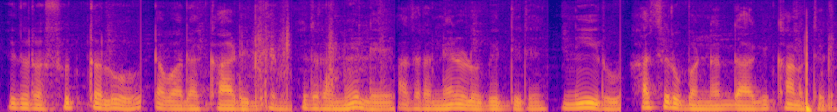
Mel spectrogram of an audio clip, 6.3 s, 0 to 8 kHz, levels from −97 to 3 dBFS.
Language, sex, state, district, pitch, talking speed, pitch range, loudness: Kannada, male, Karnataka, Shimoga, 100 Hz, 125 wpm, 95-120 Hz, -23 LUFS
